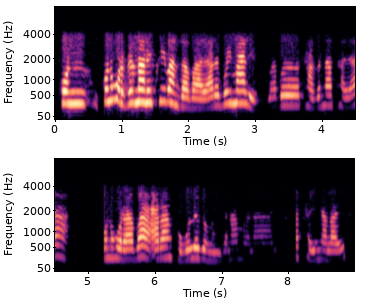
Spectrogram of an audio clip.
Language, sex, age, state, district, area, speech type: Bodo, female, 60+, Assam, Chirang, urban, conversation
